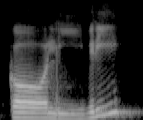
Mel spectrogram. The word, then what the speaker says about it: colibrí: Like in the examples we have here, colibrí, the strong sound, it's at the end, brí, colibrí, jabón, jabón, borrador, borrador y café, café.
